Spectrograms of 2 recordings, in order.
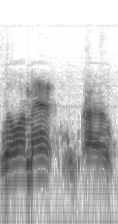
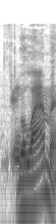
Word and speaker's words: Willamette: I think I've got Portland, Oregon, or I always forget how to pronounce it. Willamette. Willamette.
